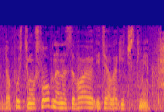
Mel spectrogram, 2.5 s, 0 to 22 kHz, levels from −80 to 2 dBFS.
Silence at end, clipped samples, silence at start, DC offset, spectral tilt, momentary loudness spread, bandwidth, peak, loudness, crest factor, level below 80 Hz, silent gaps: 0 s; under 0.1%; 0 s; under 0.1%; -5 dB/octave; 3 LU; 8.8 kHz; -4 dBFS; -16 LUFS; 12 dB; -48 dBFS; none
